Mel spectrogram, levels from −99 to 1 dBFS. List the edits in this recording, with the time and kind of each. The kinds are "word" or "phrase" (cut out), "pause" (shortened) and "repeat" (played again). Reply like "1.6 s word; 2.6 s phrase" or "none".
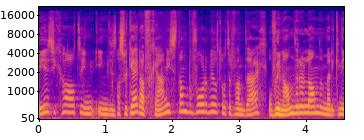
1.1 s word; 1.5 s word; 3.4 s word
